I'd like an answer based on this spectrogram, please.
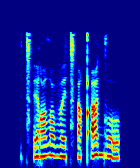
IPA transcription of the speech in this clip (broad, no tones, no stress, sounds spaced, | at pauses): t͡sʼ e ɾ ʌ ðˤ o v e t͡sʼ e qʼ i ɡ o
